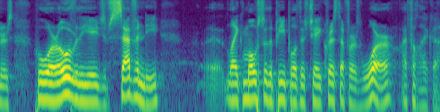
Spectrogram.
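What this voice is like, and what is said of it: Usual voice. Nothing is said of it.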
